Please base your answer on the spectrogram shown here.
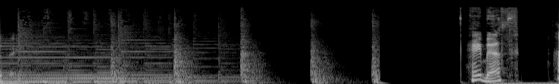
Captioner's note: hammer thudding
